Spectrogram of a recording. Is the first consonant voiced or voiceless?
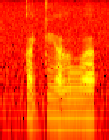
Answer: voiceless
